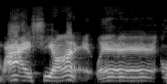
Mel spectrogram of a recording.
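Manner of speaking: whiny imitation of online complainers; mock whining. Podcaster mimics angry commenters on a meme, mock whining.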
